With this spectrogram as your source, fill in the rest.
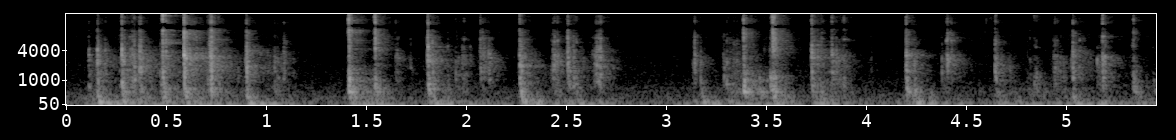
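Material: Plastic.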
